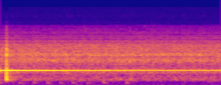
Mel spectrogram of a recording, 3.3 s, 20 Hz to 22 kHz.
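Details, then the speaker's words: Hallicrafters SX-140 receiver after alignment, signal generator coupled via blocking capacitor, level lowered toward about -130 dBm: thin steady tone still clear over hiss as signal drops; normal, good sensitivity. "And I can actually run this all the way down to almost minus 130 dBm is what I noticed in my measurements with my sensitive ear."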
